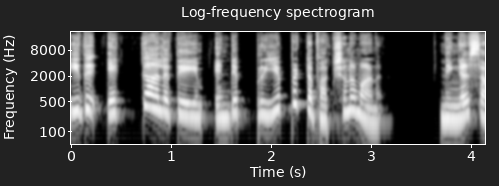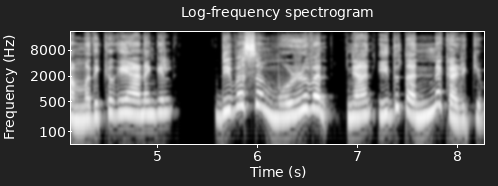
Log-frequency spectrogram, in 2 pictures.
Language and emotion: Malayalam, happy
